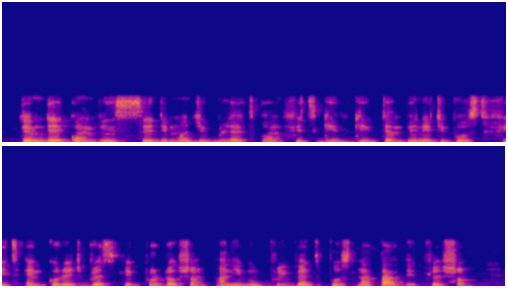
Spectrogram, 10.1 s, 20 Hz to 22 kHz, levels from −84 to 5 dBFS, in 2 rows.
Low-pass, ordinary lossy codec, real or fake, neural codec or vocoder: 7.2 kHz; none; fake; vocoder, 22.05 kHz, 80 mel bands, HiFi-GAN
